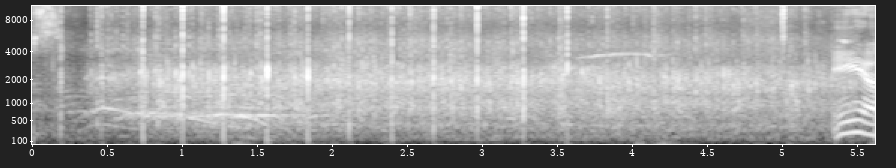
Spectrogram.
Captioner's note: applause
